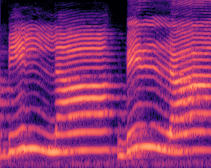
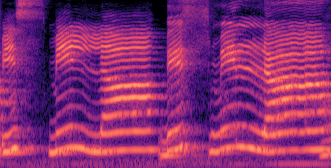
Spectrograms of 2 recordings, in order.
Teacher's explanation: لام کھڑا زبر لا بسم اللہ بسم اللہ ہا زیر ہی ہا زیر ہی بسم اللہ بسم اللہ اب یہاں پہ تینوں جگہ اللہ عز و جل کے لام سے پہلے حرف کے نیچے زیر ہے تو ہم نے لام کو باریک ادا کیا ہے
